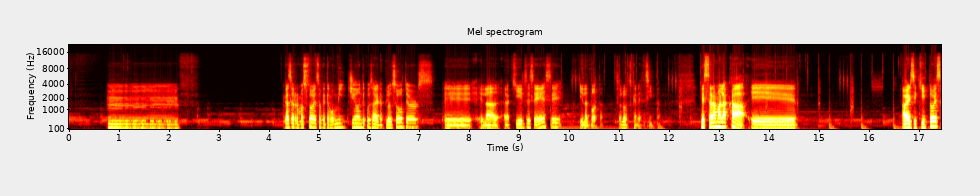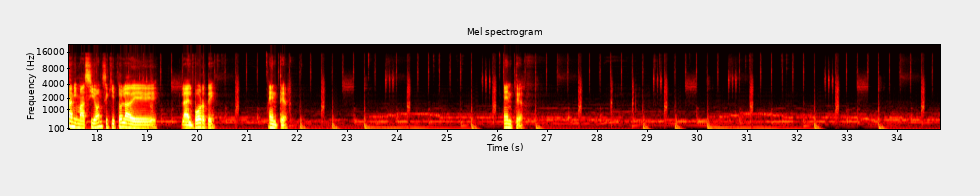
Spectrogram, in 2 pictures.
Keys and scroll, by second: 17.7 BackSpace, 18.3 BackSpace, 18.8 super+s, 21.3 Return, 23.3 Return, 25.9 Return.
